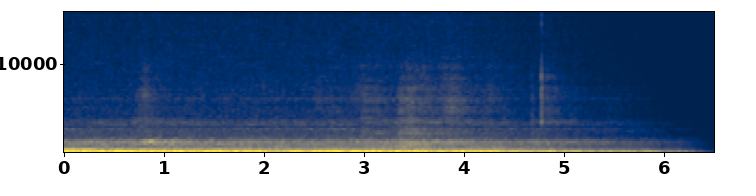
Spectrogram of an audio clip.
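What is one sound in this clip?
A harp plays soft plucked notes that ring and slowly fade.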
